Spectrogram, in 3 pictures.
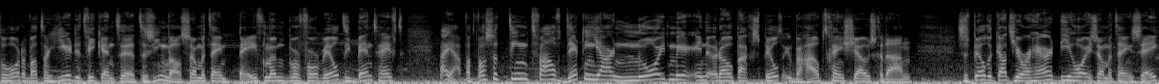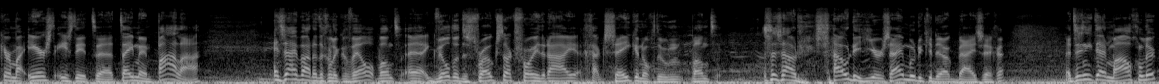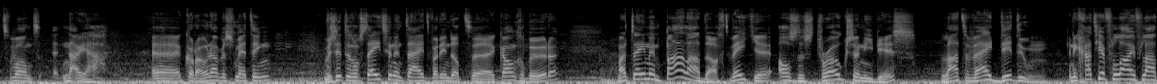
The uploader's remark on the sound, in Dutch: KINK IN TOUCH kwam op maandag 6 juni vanaf Primavera Sound in Barcelona. KINK IN TOUCH VANAF PRIMAVERA SOUND BARCELONA. Het festival vierde de twintigste editie.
